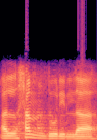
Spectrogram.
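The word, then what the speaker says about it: الْحَمْدُ لِلَّهِ: 'ala ad-dhammi fi qawlihi alhamdulillah wa huwa mubtada wa khabar. Ahli qiraat yang 7 semuanya membaca ayat ini dengan memberikan huruf dhammah pada huruf dal. Jadi cara membacanya alhamdulillah.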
